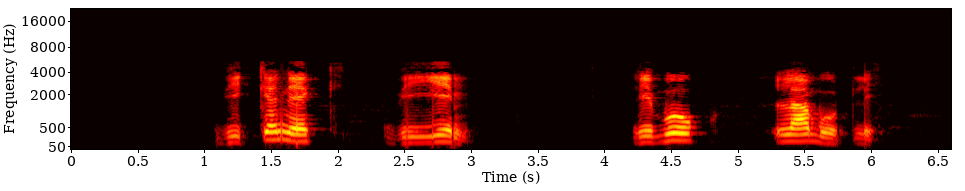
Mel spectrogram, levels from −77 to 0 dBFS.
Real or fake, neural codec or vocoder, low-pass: real; none; 5.4 kHz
